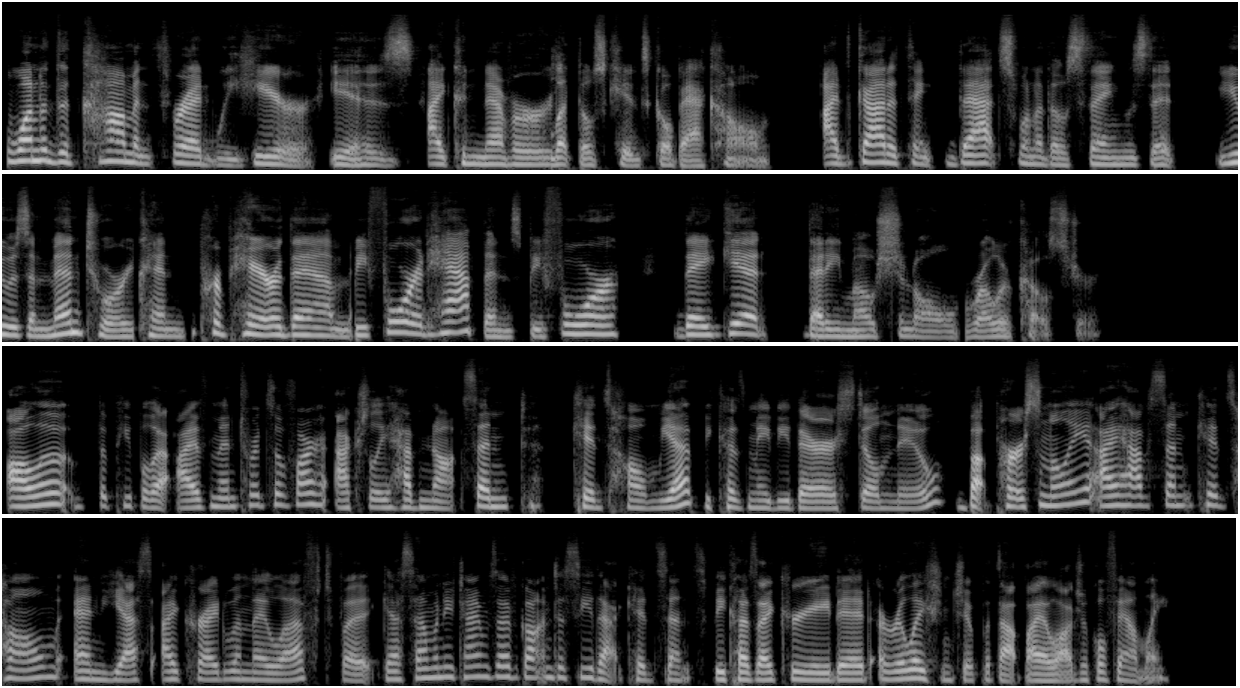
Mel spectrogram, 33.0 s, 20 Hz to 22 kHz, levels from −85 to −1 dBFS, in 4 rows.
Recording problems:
none

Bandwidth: 16 kHz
